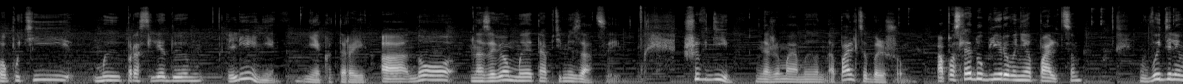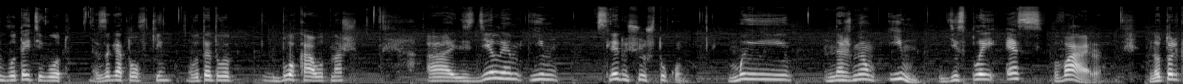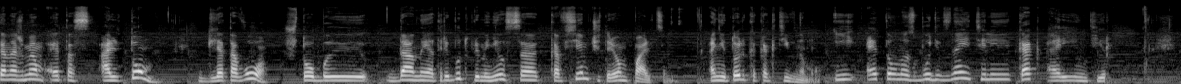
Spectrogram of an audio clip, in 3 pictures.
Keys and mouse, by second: 2.8-6.3 middle drag, 6.7-16.2 shift+middle drag, 7.0 shift+d, 16.5-24.7 middle drag, 30.5-35.4 drag.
